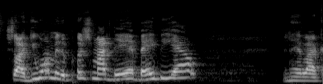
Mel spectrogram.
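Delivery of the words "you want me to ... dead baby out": high-pitched incredulous question; acted-out shock, pitch jumping up; appalled disbelief. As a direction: question the doctor in horrified disbelief. Mother appalled at being told.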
